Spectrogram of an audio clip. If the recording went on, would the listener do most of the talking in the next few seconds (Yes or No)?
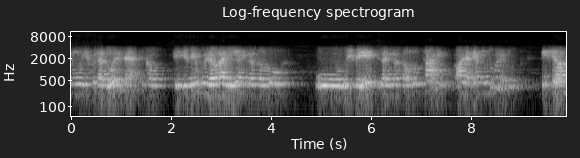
No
